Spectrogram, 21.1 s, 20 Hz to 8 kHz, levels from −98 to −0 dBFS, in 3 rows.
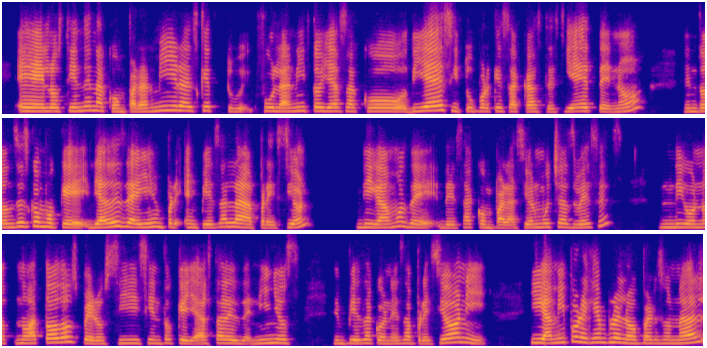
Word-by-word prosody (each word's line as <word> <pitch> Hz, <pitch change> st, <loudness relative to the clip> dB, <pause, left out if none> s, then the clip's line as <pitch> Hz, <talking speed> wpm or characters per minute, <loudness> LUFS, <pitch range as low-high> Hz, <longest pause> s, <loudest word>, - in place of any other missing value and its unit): eh, 260 Hz, -1 st, +6 dB
los 255 Hz, -1 st, +1 dB
tienden 285 Hz, +3 st, -2 dB
a 280 Hz, -, +3 dB
comparar, 235 Hz, +1 st, -1 dB
mira, 310 Hz, +1 st, +1 dB
es 280 Hz, -, -5 dB
que 285 Hz, -1 st, -2 dB
tu 240 Hz, -2 st, -10 dB, 0.2 s
fulanito 265 Hz, +1 st, 0 dB
ya 260 Hz, 0 st, +1 dB
sacó 245 Hz, -2 st, -1 dB
10, 290 Hz, +6 st, +5 dB
¿y 260 Hz, -, -6 dB
tú 255 Hz, -, -7 dB
por 250 Hz, -1 st, -3 dB
qué 255 Hz, -1 st, -4 dB
sacaste 230 Hz, -2 st, -2 dB
7?, 240 Hz, -1 st, 0 dB
¿no? 235 Hz, -, -2 dB, 0.5 s
Entonces, 245 Hz, +5 st, -1 dB
como 290 Hz, -4 st, +1 dB
que 250 Hz, -2 st, +4 dB
ya 245 Hz, +1 st, +6 dB
desde 300 Hz, -2 st, +3 dB
ahí 255 Hz, 0 st, +4 dB
empre 270 Hz, -1 st, -3 dB
empieza 235 Hz, +2 st, -3 dB
la 260 Hz, -5 st, +5 dB
presión, 230 Hz, +4 st, -1 dB, 0.5 s
digamos, 250 Hz, +5 st, +1 dB
de 250 Hz, -2 st, -1 dB
de 220 Hz, 0 st, -5 dB
esa 245 Hz, +3 st, -7 dB
comparación 225 Hz, +1 st, -2 dB
muchas 265 Hz, -1 st, -3 dB
veces. 250 Hz, -, -5 dB, 0.5 s
Digo, 245 Hz, 0 st, -3 dB
no 245 Hz, +1 st, -3 dB
no 250 Hz, 0 st, -2 dB
a -, -, +4 dB
todos, 325 Hz, +4 st, +4 dB
pero 225 Hz, -3 st, +1 dB
sí 245 Hz, +3 st, -7 dB
siento 255 Hz, +2 st, -7 dB
que 240 Hz, -3 st, +1 dB
ya -, -, +1 dB
hasta 250 Hz, +2 st, -2 dB
desde 235 Hz, -3 st, -1 dB
niños 265 Hz, +2 st, -4 dB, 0.3 s
empieza 240 Hz, +2 st, -3 dB
con 230 Hz, -2 st, -4 dB
esa 245 Hz, +2 st, -4 dB
presión 275 Hz, +9 st, +2 dB
y 250 Hz, -5 st, -3 dB, 0.4 s
y 280 Hz, 0 st, +4 dB
a 260 Hz, -, +5 dB
mí, 300 Hz, +3 st, -2 dB
por 360 Hz, +1 st, +2 dB
ejemplo, 315 Hz, +1 st, +1 dB
en 290 Hz, -, +1 dB
lo 250 Hz, -1 st, +2 dB
personal, 245 Hz, +5 st, +1 dB
250 Hz, 180 wpm, -23 LUFS, 240-275 Hz, 0.5 s, eh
